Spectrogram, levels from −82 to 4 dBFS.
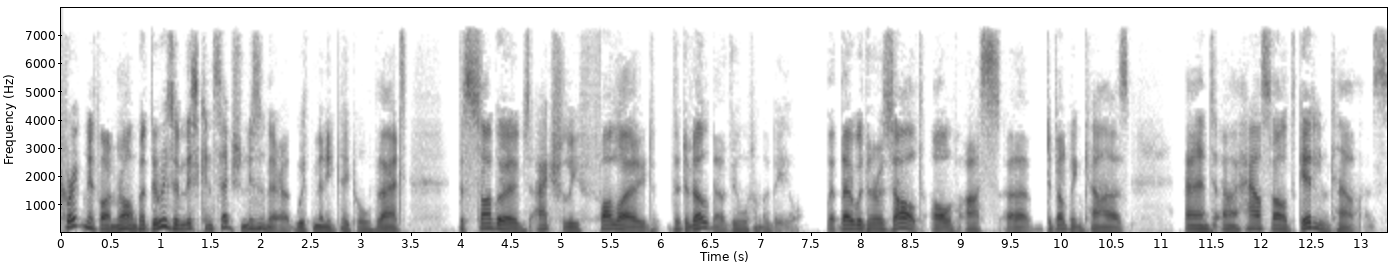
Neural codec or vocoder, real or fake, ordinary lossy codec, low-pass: codec, 16 kHz, 1 kbps, FreqCodec, larger model; fake; MP3, 48 kbps; 7.2 kHz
